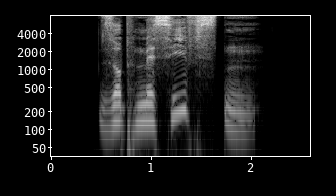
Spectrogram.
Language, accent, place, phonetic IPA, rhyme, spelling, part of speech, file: German, Germany, Berlin, [ˌzʊpmɪˈsiːfstn̩], -iːfstn̩, submissivsten, adjective, De-submissivsten.ogg
- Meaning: 1. superlative degree of submissiv 2. inflection of submissiv: strong genitive masculine/neuter singular superlative degree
